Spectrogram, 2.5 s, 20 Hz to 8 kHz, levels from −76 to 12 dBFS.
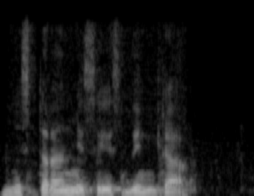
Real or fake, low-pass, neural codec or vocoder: real; 7.2 kHz; none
